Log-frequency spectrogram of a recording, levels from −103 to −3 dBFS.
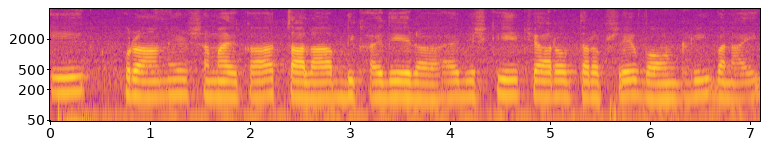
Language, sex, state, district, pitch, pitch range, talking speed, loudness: Hindi, male, Uttar Pradesh, Ghazipur, 150 Hz, 145-155 Hz, 135 wpm, -18 LUFS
